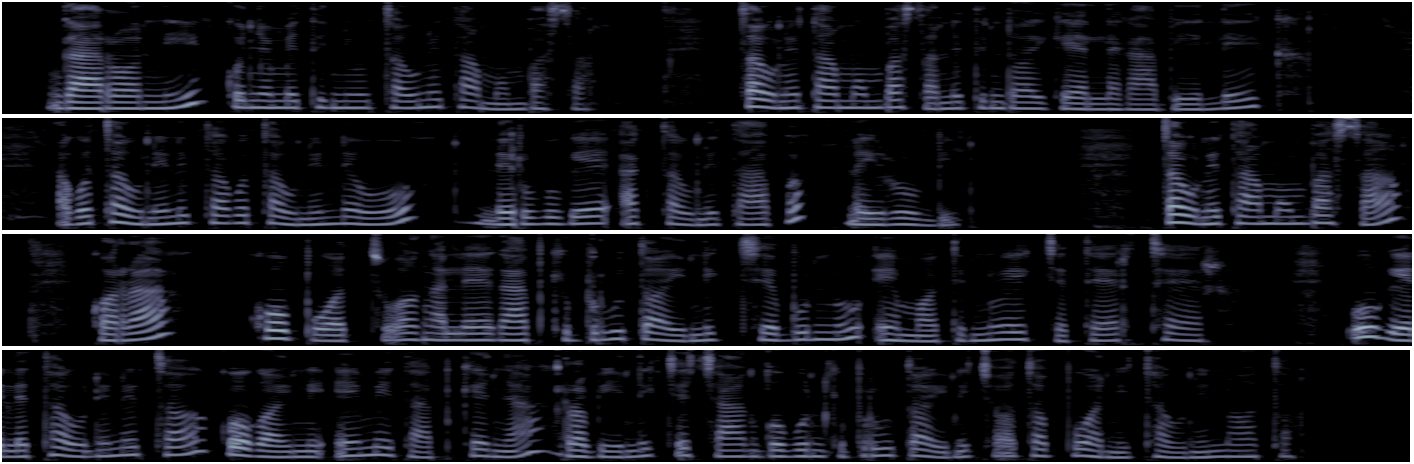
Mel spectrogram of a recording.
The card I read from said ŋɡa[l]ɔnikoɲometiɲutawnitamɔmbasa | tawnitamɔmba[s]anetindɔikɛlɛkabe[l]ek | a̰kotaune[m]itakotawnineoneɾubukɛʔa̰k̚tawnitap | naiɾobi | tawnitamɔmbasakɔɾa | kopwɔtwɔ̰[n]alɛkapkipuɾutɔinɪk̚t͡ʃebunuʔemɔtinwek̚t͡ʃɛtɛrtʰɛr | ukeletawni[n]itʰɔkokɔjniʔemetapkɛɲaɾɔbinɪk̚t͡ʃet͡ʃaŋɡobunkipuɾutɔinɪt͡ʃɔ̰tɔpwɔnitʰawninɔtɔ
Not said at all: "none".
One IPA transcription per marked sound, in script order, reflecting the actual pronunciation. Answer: ɾ, s, l, n, ŋ, n

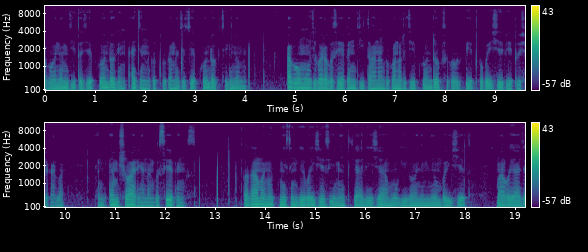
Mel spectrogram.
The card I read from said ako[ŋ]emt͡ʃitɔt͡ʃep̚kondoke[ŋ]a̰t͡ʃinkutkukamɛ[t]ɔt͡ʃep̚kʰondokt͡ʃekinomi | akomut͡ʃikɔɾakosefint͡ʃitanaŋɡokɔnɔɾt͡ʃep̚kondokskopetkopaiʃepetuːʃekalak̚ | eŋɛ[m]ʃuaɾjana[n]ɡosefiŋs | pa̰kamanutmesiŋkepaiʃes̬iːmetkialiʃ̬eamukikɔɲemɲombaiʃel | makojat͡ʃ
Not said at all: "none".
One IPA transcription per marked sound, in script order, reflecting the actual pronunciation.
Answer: n, ŋ, t͡ʃ, m, ŋ

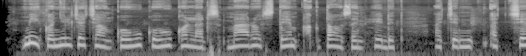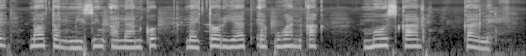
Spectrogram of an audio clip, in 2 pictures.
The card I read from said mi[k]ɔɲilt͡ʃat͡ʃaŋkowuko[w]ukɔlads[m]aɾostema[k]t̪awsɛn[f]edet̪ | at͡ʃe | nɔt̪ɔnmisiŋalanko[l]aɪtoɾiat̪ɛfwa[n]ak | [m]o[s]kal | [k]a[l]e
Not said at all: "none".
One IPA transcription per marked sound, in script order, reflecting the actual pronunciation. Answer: k, w, m, k, h, l, n, m, s, k, l

